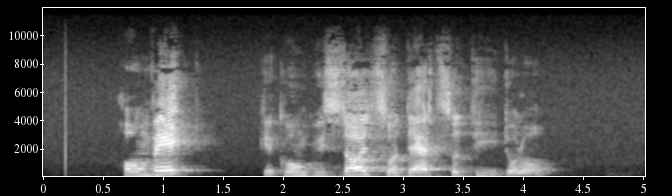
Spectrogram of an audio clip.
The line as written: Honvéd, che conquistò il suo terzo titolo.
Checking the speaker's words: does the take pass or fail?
pass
